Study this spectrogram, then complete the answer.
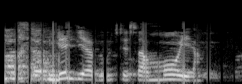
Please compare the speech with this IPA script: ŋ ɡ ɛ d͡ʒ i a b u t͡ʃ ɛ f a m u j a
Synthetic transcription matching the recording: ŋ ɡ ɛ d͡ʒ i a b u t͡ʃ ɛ s a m ɔ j a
